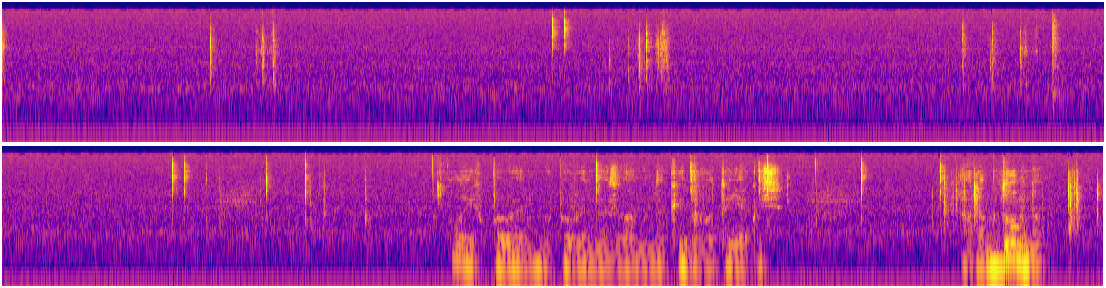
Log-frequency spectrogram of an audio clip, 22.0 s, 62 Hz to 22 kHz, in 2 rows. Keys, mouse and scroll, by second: 0.3 shift+d, 7.0 shift+d, 14.2-17.3 middle drag, 17.5 click, 19.1 click, 20.1 click, 21.1 ctrl+z.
